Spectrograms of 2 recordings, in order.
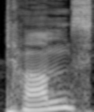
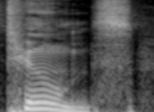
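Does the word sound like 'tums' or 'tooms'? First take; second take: tums; tooms. First: The vowel is short, as in 'cup'. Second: The vowel is long, as in 'tomb'. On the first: The speaker calls it right. "the word tums" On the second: The speaker calls it wrong. "he pronounces the word tums tombs"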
